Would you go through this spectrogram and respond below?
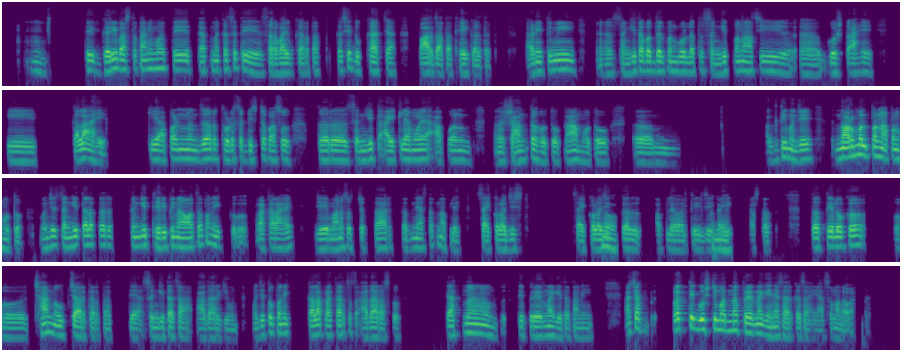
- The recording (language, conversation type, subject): Marathi, podcast, कला आणि मनोरंजनातून तुम्हाला प्रेरणा कशी मिळते?
- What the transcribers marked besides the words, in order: other noise; in English: "सर्व्हायव्ह"; in English: "काम"; tapping; in English: "थेरपी"; "मानसोपचार" said as "मनासोप्चत्तार"; in English: "सायकॉलॉजिस्ट"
